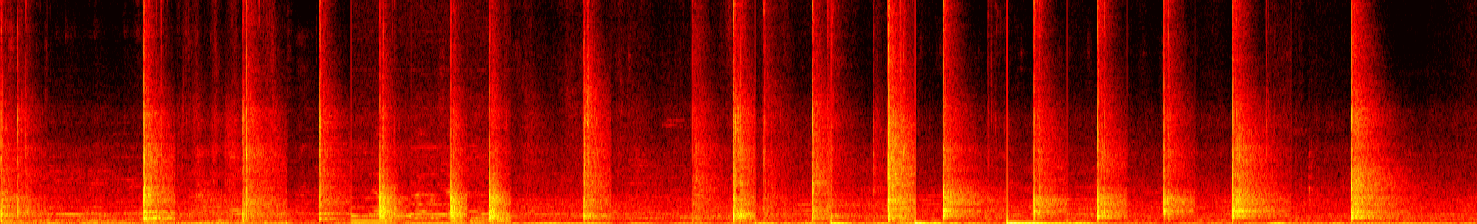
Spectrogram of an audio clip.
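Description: A run of sharp knocks and slaps on a hard concrete floor, irregular at about one or two a second, from sneakers stamping and kicking and a small bottle hitting the floor; the loudest comes about ten seconds in.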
